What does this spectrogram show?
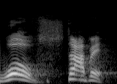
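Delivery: slow, loud and stern command; slow loud warning shout; shepherd's shout. Pretend. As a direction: bark the wolves away.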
